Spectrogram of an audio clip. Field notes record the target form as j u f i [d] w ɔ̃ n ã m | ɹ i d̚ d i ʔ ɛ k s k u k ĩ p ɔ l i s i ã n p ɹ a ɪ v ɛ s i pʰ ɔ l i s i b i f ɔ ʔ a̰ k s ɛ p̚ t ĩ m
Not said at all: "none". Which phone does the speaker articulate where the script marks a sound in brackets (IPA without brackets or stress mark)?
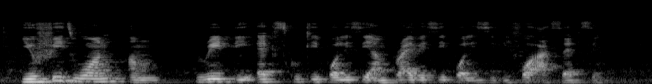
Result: t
